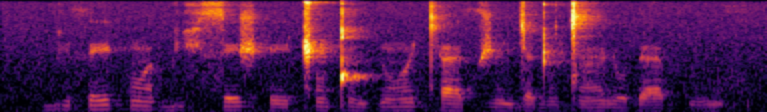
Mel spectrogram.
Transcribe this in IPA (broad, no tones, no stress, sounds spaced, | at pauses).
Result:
b i θ e k õ ɐ̯ ɡ͡b i x s e ʒ ʔ e ǁ õ ǃ ẽ b ɗ õ ɐ̯ cʰ æ θ ʒ ẽ ɟ æ ɖ õ ǀ æ̃ ɐ̯ ɳ o ɗ æ b ɗ u x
